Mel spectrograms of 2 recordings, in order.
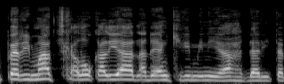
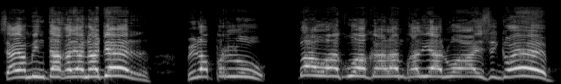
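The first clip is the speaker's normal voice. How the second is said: summoning shout; 8 semitones higher than usual. Acted. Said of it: "Teriak-teriak itu capek".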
